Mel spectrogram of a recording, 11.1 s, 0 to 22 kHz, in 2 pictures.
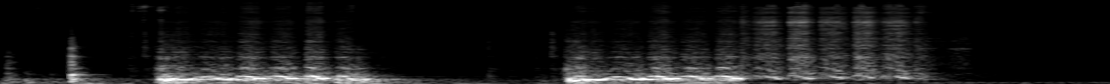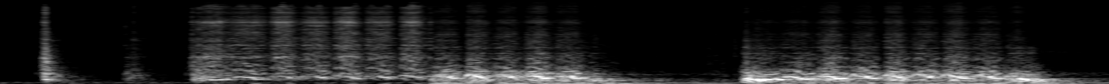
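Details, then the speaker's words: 1964 VW Beetle (modified Baja Bug), formerly seized engine, first crank after over a year sitting: four long, dragging, slow, uneven cranking bursts that never fire; power present but very low, weak run-down battery, charger to be fitted. "yeah there's power but that sounds really low says we got fuel though that is if the gauge works"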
